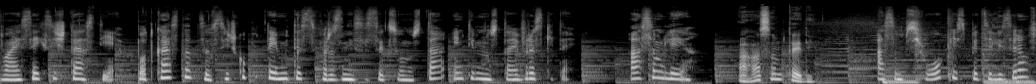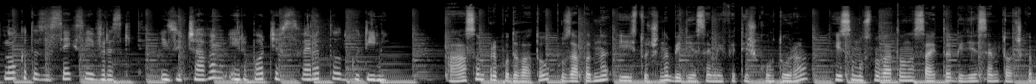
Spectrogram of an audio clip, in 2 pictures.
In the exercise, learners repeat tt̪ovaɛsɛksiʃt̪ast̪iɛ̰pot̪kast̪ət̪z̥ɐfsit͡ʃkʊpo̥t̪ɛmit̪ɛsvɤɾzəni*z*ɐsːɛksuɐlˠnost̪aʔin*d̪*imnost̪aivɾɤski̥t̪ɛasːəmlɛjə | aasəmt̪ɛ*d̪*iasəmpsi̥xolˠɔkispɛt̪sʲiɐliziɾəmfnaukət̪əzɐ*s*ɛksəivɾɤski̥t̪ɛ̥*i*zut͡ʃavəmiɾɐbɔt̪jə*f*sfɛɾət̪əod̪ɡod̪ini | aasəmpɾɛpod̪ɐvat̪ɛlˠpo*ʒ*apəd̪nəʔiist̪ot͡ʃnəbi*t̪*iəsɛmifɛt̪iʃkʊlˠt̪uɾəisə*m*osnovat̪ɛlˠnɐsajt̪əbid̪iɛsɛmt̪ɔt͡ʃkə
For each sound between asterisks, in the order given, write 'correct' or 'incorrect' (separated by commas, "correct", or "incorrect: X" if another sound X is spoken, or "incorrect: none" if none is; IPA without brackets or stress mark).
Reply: incorrect: s, incorrect: t̪, correct, correct, correct, correct, incorrect: z, incorrect: d̪, correct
